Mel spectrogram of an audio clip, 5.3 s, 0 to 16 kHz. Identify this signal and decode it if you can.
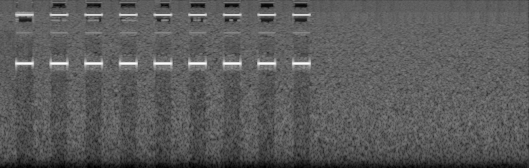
Beep code, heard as a piezo beeper, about 3800 Hz. 9 short. In AMI BIOS tables: ROM checksum failure.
